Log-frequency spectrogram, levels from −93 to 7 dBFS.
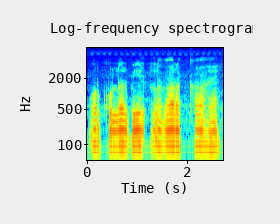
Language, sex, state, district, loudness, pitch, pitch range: Hindi, male, Uttar Pradesh, Saharanpur, -20 LUFS, 100 Hz, 95-100 Hz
